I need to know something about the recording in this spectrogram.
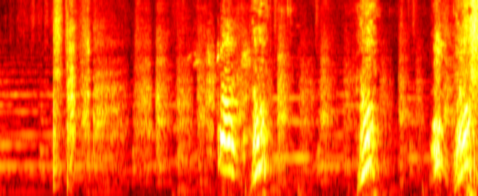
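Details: Domestic dog barking in short, sharp bursts, roughly five barks in loose pairs over the second half, set against steady background music with a single spoken word at the start.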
